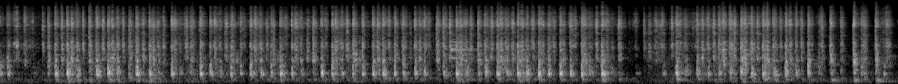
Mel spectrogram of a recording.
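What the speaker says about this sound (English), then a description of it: "as I draw my whisk through it, how the line holds" A whisk is drawn rapidly and rhythmically through a thickening pine nut and lemon tart filling in a large bowl, producing dense, scraping, rubbing strokes at close range that continue almost without pause, with no speech.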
